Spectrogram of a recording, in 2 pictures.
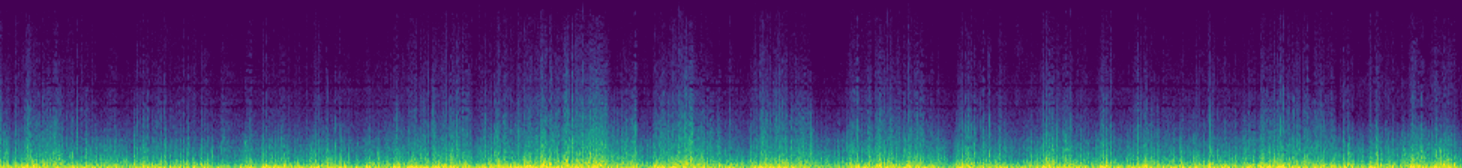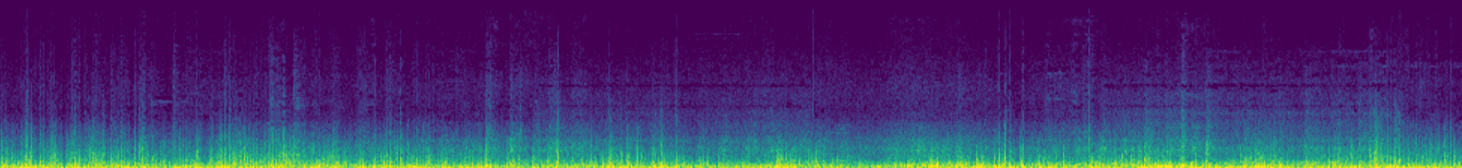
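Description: Wind buffeting the microphone over the steady rumble and irregular clatter of a moving passenger train's wheels on the rails, heard from an open coach door.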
